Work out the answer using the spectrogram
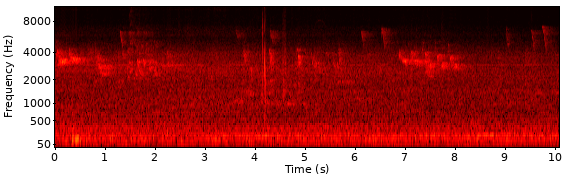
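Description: Outdoor ambience: small birds chirping on and off over steady low background noise, with one sharp click about four seconds in.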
